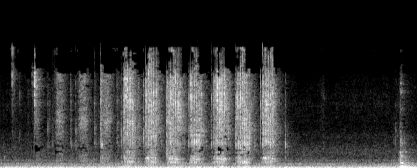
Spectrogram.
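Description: Trigger spray bottle being pumped in a quick run of about eight sprays, each a short hiss, over a steady low hum.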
